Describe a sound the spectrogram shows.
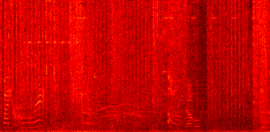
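Energy blasts and explosions boom and hiss.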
